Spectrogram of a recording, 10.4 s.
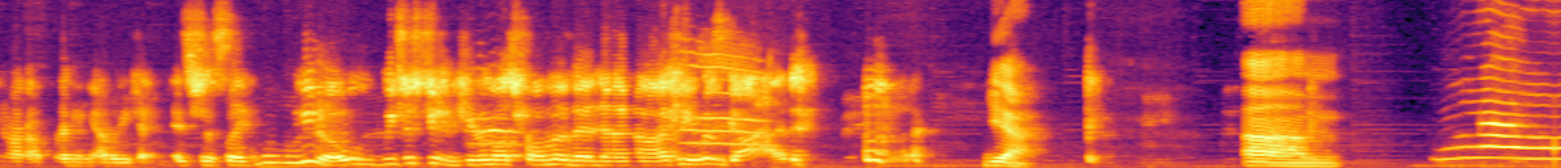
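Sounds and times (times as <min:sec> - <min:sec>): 
speech: 0:00.1 - 0:06.0, 0:06.6 - 0:07.0, 0:08.4 - 0:09.0
cat meowing: 0:03.2 - 0:03.6, 0:04.4 - 0:05.3, 0:09.6 - 0:10.3.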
